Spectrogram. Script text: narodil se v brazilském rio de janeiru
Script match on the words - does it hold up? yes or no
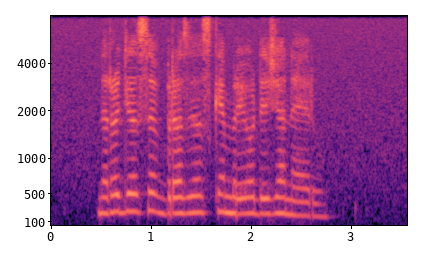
yes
